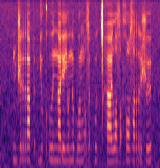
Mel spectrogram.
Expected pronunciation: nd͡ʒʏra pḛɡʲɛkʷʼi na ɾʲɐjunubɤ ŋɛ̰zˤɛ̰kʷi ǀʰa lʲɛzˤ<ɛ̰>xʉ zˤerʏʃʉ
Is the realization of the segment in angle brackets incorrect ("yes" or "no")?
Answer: yes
